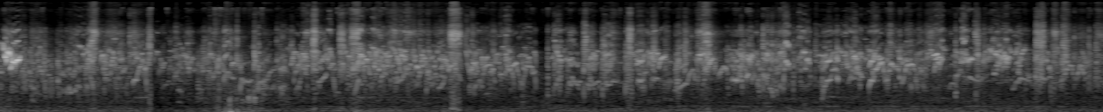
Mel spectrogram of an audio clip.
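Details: Budgerigars kept as pets give continuous high, scratchy warbling with sharp squawks and clicks over eleven seconds, overlapping in a busy chorus.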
